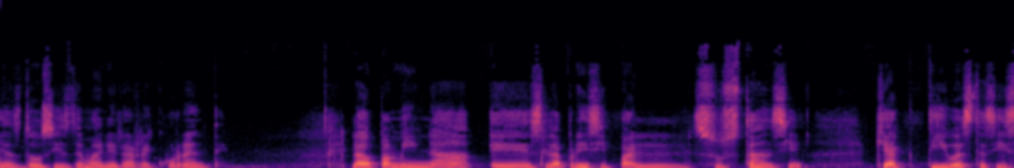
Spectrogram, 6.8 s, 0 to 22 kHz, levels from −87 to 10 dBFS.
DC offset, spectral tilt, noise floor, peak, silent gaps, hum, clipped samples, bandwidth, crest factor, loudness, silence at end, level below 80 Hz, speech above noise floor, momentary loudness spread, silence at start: under 0.1%; -4 dB/octave; -58 dBFS; -10 dBFS; none; none; under 0.1%; 16.5 kHz; 20 dB; -28 LUFS; 0 s; -78 dBFS; 30 dB; 8 LU; 0 s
